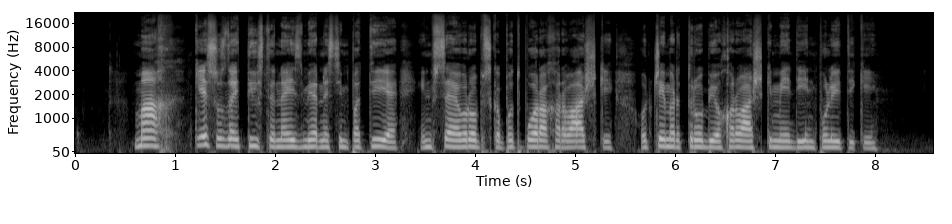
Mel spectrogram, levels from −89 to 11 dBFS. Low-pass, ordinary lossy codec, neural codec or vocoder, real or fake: none; none; vocoder, 44.1 kHz, 128 mel bands, Pupu-Vocoder; fake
